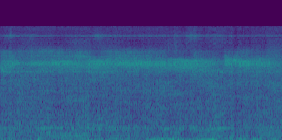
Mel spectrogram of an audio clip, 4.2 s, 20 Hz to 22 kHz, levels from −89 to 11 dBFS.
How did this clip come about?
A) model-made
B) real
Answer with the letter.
A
